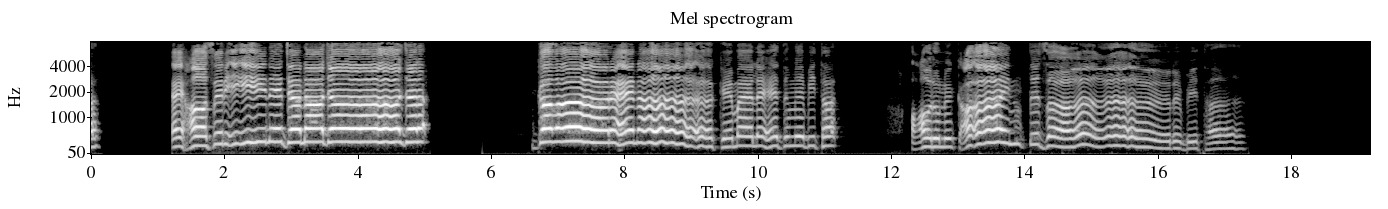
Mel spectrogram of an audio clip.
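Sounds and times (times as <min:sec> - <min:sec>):
Indian singing: 0:00.0 - 0:00.2, 0:01.2 - 0:05.1, 0:06.6 - 0:11.2, 0:12.4 - 0:17.4.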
